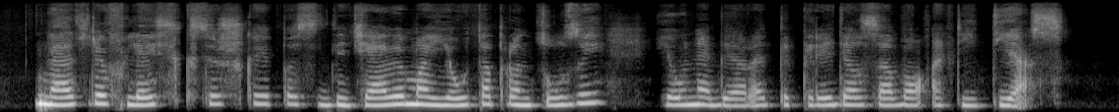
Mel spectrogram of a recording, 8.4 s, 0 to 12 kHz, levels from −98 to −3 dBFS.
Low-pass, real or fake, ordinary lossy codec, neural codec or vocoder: 10.8 kHz; fake; AAC, 32 kbps; autoencoder, 48 kHz, 128 numbers a frame, DAC-VAE, trained on Japanese speech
